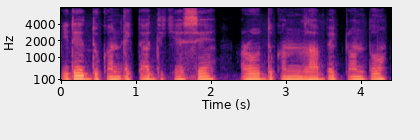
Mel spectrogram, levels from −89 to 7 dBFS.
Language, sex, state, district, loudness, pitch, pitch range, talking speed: Nagamese, male, Nagaland, Kohima, -19 LUFS, 105 Hz, 100-110 Hz, 135 wpm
